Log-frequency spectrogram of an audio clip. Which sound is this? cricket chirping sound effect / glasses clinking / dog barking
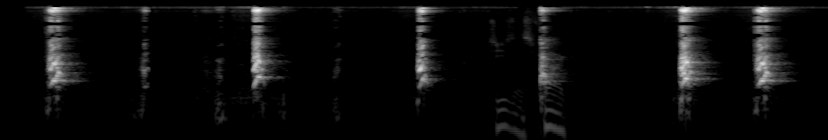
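dog barking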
